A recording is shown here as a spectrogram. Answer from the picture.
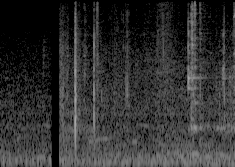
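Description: Near silence, broken by two short faint clicks about a second in.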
